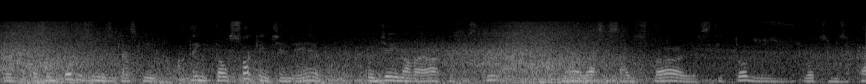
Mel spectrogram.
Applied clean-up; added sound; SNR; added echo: none; Traffic noise, roadway noise / Car + Thunder; 1 dB; none.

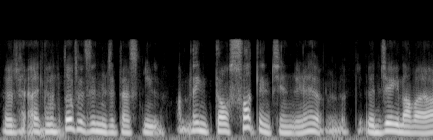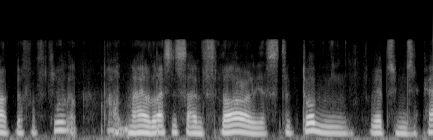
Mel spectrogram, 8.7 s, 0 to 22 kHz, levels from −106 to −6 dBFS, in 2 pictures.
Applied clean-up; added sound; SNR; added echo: neural diffusion model UNIVERSE++.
